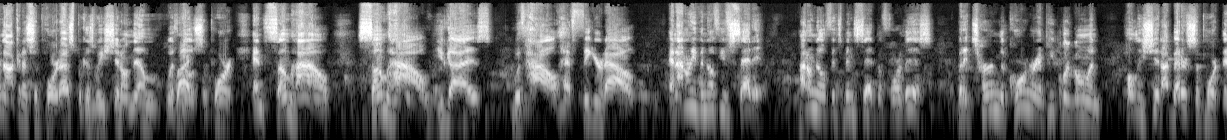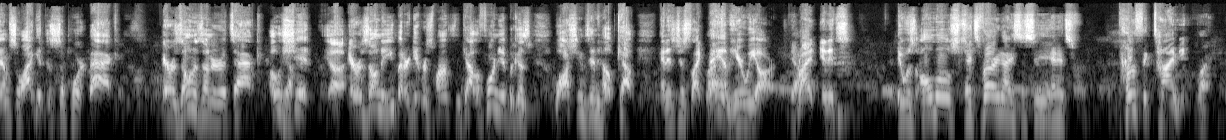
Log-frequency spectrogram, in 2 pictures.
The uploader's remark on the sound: Hunt Expo Live From the Initial Ascent Mountain Dude Table. The flurry of live recordings from Western Hunting and Conservation Expo in Salt Lake continues from the Initial Ascent booth!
